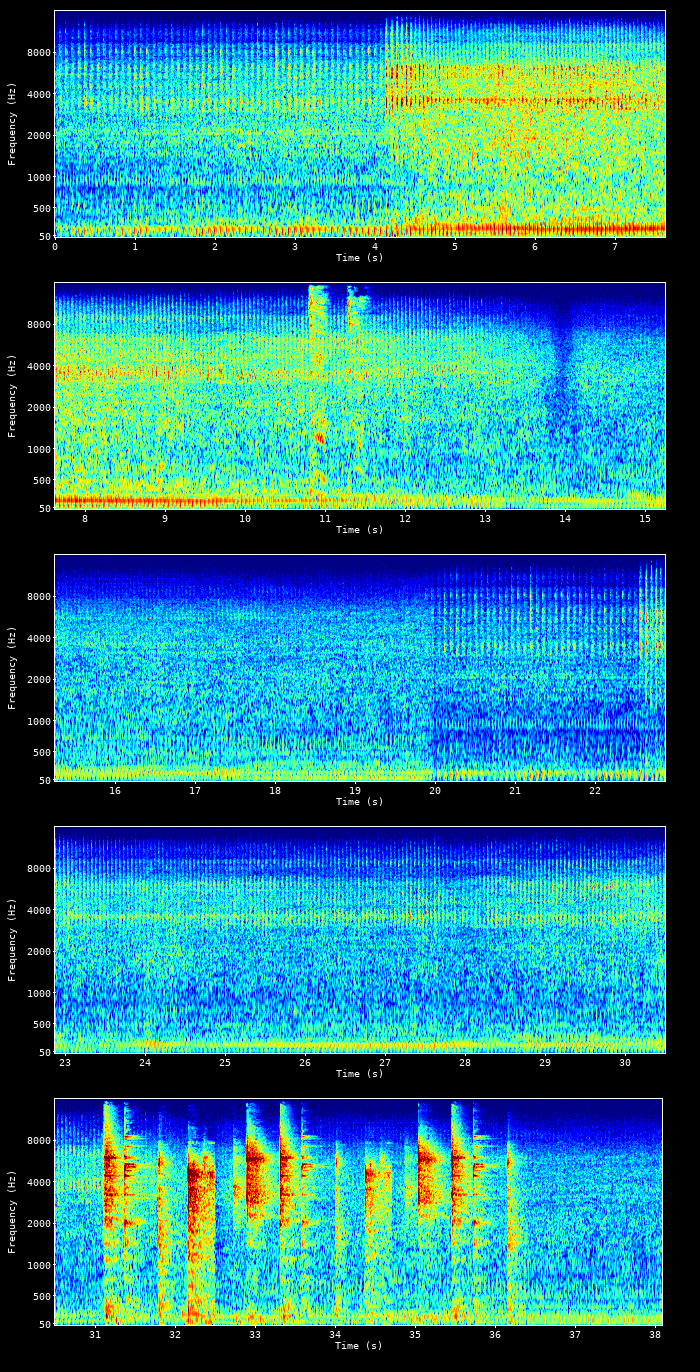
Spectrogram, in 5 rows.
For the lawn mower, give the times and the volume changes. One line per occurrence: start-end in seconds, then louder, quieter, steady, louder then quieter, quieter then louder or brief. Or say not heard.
0.0-38.0 quieter.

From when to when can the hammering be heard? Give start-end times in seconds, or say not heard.
31.1-36.4.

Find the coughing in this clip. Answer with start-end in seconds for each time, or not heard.
10.8-11.6.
